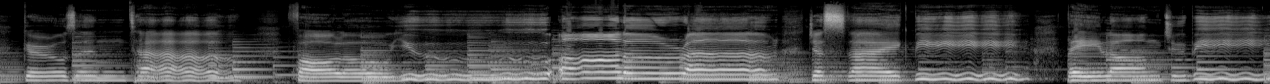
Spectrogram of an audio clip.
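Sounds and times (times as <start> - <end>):
alto voice singing: 0.0 - 12.6.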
